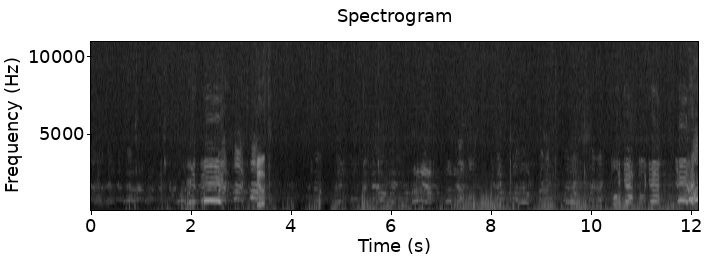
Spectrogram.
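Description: Spectators close by shout and cheer loudly outdoors.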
